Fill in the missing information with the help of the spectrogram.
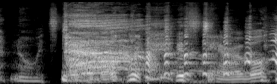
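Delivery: loud, high, cackling mock agreement; laughing verdict. Retelling a guest's verdict on their Scottish accent, laughing loudly. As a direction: crack up while delivering the retold insult. Acting out the friend's blunt verdict.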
